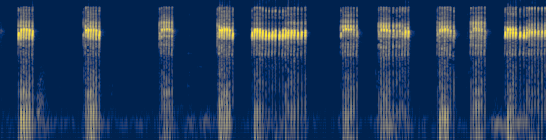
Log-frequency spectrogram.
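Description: A kingfisher gives shrill, harsh bursts of rasping notes, about one every second with short gaps, some longer and rattling; nothing else is heard.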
